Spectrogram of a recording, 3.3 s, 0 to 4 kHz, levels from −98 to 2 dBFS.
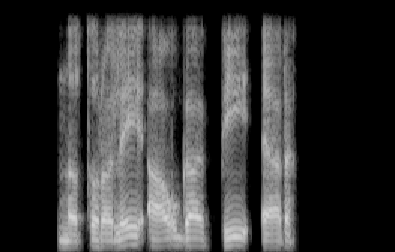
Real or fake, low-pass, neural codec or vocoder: fake; 3.6 kHz; codec, 16 kHz, 4.8 kbps, FACodec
